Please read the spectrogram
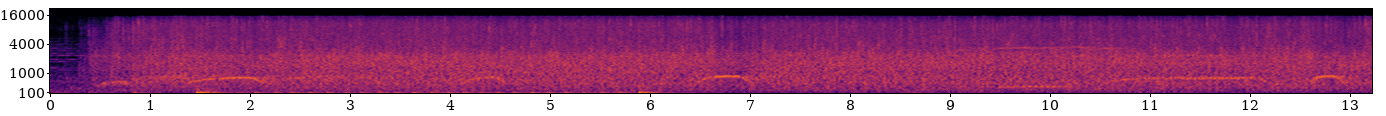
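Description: Large audience applauding and cheering, with a few short whoops. A couple of seconds in, a rapid low thudding runs underneath for about four seconds.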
